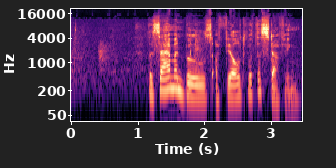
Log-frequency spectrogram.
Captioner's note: voiceover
